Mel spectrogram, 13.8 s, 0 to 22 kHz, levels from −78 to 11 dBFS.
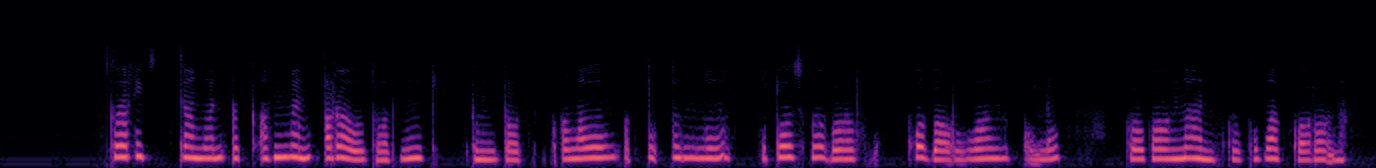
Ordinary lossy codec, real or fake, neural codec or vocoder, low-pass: none; fake; codec, 16 kHz, 0.5 kbps, FreqCodec, larger model; 7.2 kHz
